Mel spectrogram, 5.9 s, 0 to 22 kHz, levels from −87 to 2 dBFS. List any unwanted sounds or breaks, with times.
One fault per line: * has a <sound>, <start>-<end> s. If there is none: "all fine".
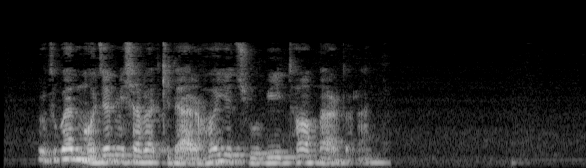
all fine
